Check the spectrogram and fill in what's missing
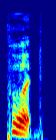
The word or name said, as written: put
